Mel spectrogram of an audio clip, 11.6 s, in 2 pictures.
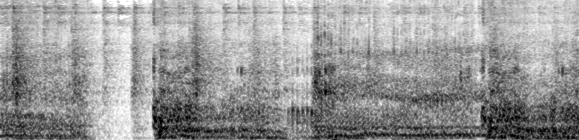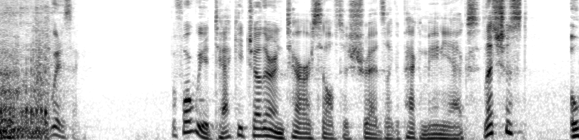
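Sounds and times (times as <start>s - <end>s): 
dogs growling and snarling in a face-off in an animated film: 0.0s - 6.5s
speech: 6.4s - 6.6s, 7.5s - 11.5s.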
